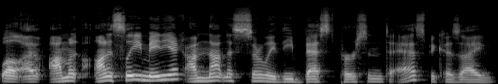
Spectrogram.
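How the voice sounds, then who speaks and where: A man with an ordinary mid-range voice talks casually through a live coding session. He muses out loud, trails off and restarts his sentences, and answers viewers as he goes. Soft music plays faintly underneath. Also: medium pitch, expressive, fairly quick. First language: English. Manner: casual, thinks aloud, frequent fillers and trailing restarts. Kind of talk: live coding stream chat, reading viewer comments aloud.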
